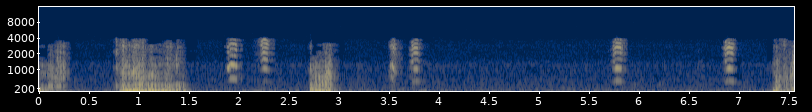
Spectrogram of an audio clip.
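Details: A 10-day-old captive-bred zebra finch chick gives short, harmonic peeping calls, repeated in brief pairs amid a few loud thumps.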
